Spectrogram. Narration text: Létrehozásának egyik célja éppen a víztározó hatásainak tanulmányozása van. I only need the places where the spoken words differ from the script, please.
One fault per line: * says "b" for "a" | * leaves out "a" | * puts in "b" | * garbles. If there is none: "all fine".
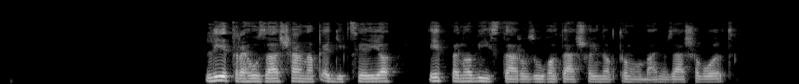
* says "volt" for "van"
